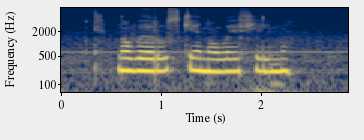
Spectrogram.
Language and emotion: Russian, neutral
